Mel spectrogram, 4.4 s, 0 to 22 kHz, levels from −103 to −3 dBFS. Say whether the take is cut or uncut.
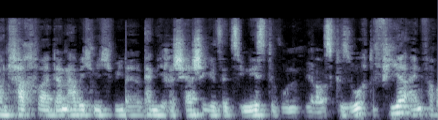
cut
